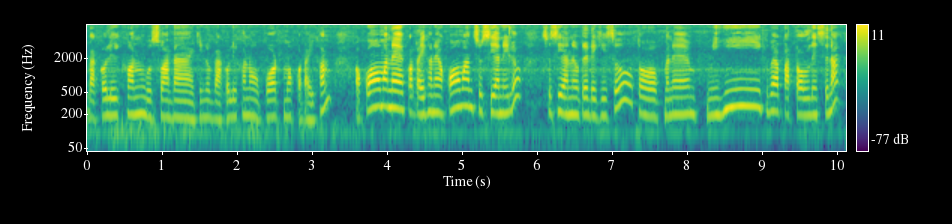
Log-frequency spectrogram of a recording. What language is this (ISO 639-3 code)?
asm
